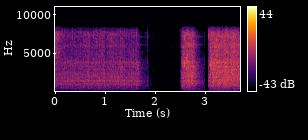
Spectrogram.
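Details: Tamiya DT02 Holiday Buggy, first power-up after swapping in a new ESC and a Speed Passion 7.5 brushless motor, no sensor cable: smooth high whir cuts out briefly and spins straight back up, even with no grinding; motor and controller working.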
